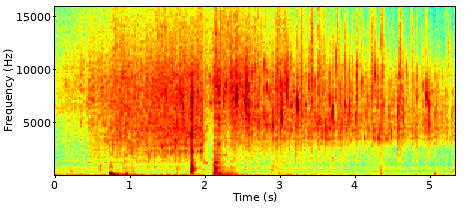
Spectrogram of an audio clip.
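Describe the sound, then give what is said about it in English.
Mushrooms frying in butter in a pan give a steady, bright, crackling sizzle with a few sharper pops and stirring scrapes, with no talking. “And the foam has subsided. I'm just going to let these mushrooms sit for just a minute just to crisp up nicely.”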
